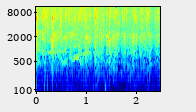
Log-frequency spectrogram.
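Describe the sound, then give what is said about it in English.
An audience claps steadily, a dense patter of many hands forming a continuous wash of applause at moderate loudness, with no clear voices over it. “But can we give these guys a big round of applause for coming and joining us?”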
